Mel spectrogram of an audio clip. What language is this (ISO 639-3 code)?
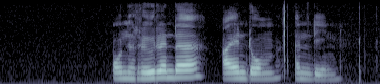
afr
